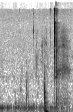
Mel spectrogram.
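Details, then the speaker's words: Adult's stomach growling from hunger while recording a commentary: brief low gurgling rumbles from the belly, ordinary hunger borborygmi. "I told you already ladies and gents how poorly optimized this fight is and my stomach is growling like mad I do apologize if you can hear that on your headphones or anything like"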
